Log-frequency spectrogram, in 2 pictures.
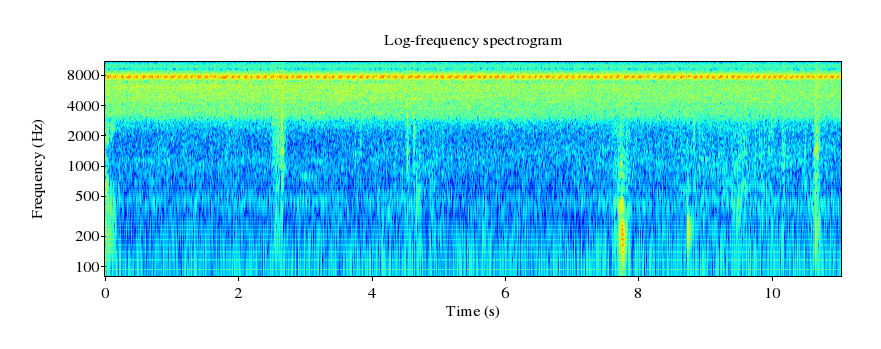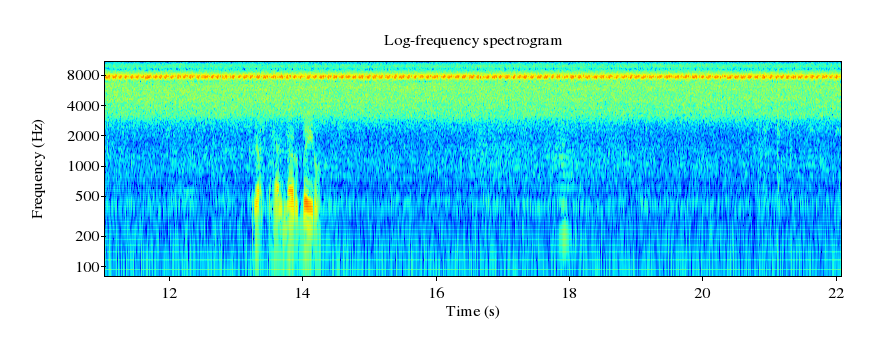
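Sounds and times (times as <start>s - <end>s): high-pitched insect drone: 0.0s - 22.0s
wooden hive frames knocking: 8.6s - 11.0s.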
